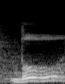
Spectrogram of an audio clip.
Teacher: Du dibaca dengan memonyongkan bibir, yang dhimamus syafatain.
